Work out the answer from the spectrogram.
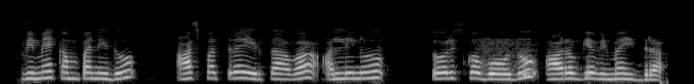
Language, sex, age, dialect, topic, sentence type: Kannada, female, 18-24, Central, banking, statement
